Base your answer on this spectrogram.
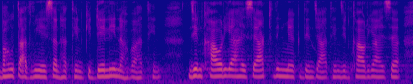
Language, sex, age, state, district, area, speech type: Maithili, female, 45-60, Bihar, Begusarai, rural, spontaneous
